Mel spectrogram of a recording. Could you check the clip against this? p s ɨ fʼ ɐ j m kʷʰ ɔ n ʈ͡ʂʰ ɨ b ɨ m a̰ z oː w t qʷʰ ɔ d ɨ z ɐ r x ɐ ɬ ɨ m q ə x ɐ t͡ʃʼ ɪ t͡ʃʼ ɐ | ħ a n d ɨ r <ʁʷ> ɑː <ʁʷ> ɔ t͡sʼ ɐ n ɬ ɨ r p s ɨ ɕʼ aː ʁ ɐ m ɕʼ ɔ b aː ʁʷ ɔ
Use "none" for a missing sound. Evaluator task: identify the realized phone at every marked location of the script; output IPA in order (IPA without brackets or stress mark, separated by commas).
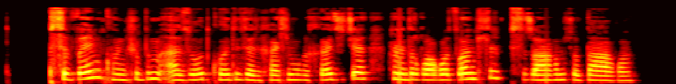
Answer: ʁʷ, ʁʷ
